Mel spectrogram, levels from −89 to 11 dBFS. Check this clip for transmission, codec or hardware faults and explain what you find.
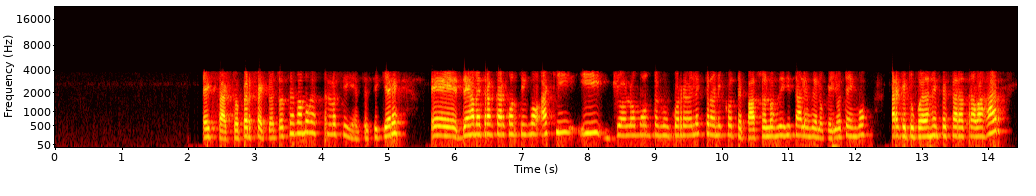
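The speech carries two related faults: GSM full-rate codec coloring throughout and four short dropouts where lost GSM frames were concealed.

GSM full-rate codec, the whole clip: The coder models the vocal tract as a filter and drives it with a sparse, regularly spaced pulse train built from only every third excitation sample, at a rate that fits 13 kbps. Nothing above 4 kHz gets through. The damage is plainly audible as a buzzy, gravelly roughness with a dull top. A plain 4 kHz low-pass would sound muffled but smooth. The grit here is what marks it as this codec.

Lost GSM frames at 3.96 to 4.07 s (80 ms), 6.88 to 6.95 s (60 ms), 11.64 to 11.71 s (40 ms) and 13.66 to 13.73 s (40 ms): When frames fail to arrive, the decoder reuses the last good frame's parameters at a falling level. Each gap is bridged by a brief rough, metallic ring rather than cutting to silence. 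A clean dropout or a click would have an abrupt edge. This smeared, held tone is the concealment at work, and it is longest at 3.96 s.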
